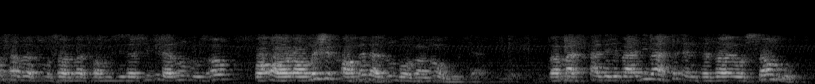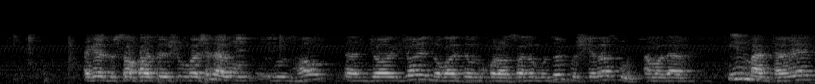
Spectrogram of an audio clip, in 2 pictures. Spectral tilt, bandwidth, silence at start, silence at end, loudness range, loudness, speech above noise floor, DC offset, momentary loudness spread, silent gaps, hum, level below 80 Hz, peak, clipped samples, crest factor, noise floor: -3 dB/octave; 4.5 kHz; 0 s; 0 s; 4 LU; -33 LUFS; 24 dB; under 0.1%; 11 LU; none; none; -72 dBFS; -14 dBFS; under 0.1%; 20 dB; -56 dBFS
